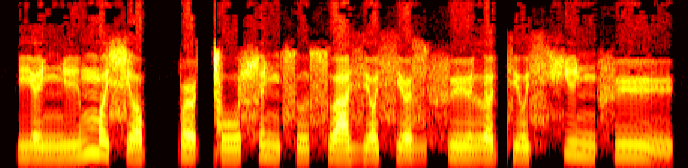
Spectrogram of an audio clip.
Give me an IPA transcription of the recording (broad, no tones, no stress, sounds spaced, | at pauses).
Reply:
j e ɲ i m ʌ ɕ ʌ pː ə˞ ǀ u ɬ ə ɲ sʷ i sʷ a zʲ ɔ sʲ ə˞ z f y l ə tʲ u sʲ ç i ɲ f y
